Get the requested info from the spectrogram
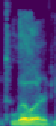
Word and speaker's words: Lillard: And it's got Matthew Lillard? – Lillard, yeah.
